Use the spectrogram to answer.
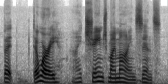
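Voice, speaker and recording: A woman's voice: on the low side, slow pace, a little hiss or hum. A woman playing a weary, self-doubting survivor in a video game, confiding in a subdued way. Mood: regretful.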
